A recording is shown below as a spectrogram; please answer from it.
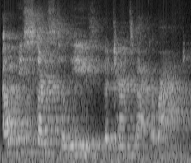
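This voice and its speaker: A woman's voice: on the low side, moderate pace, vocal fry, a bit bright. A young adult woman reading scripted stage directions as narrator at a live staged reading. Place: large indoor room at a live reading. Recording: echoey hall from far off, faint noise.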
